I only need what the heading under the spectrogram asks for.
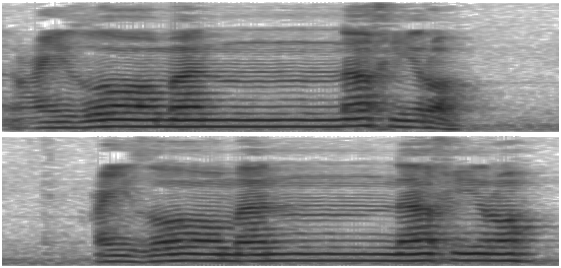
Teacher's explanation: maka suara tanwin masuk ke huruf nun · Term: Idgham Bighunnah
